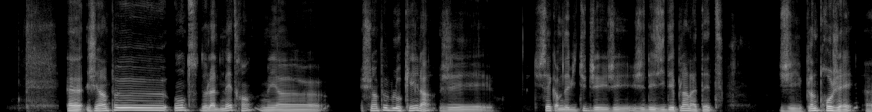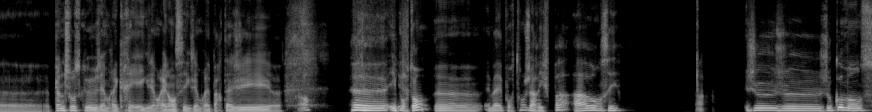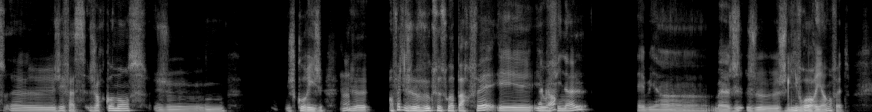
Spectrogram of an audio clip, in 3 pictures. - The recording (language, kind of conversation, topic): French, advice, Comment mon perfectionnisme m’empêche-t-il d’avancer et de livrer mes projets ?
- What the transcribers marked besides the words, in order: drawn out: "peu"; tapping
